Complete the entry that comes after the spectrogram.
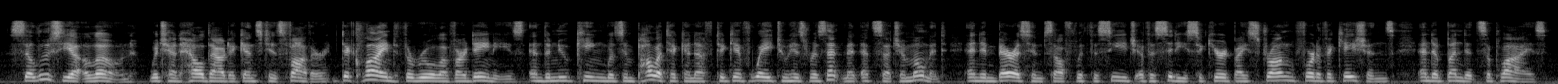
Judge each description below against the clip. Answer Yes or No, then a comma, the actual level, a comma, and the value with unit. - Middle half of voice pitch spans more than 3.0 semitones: No, narrow, 2.6 semitones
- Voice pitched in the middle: Yes, medium, 155 Hz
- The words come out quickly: No, average, 180 wpm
